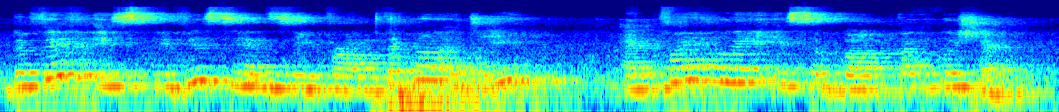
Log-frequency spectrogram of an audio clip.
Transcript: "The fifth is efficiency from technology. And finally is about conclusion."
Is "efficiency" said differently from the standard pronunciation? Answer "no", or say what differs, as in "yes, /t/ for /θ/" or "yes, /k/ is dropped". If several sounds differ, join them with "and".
yes, /s/ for /ʃ/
